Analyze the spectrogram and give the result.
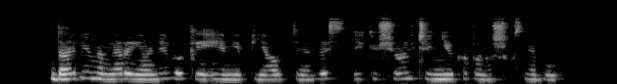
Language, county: Lithuanian, Alytus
